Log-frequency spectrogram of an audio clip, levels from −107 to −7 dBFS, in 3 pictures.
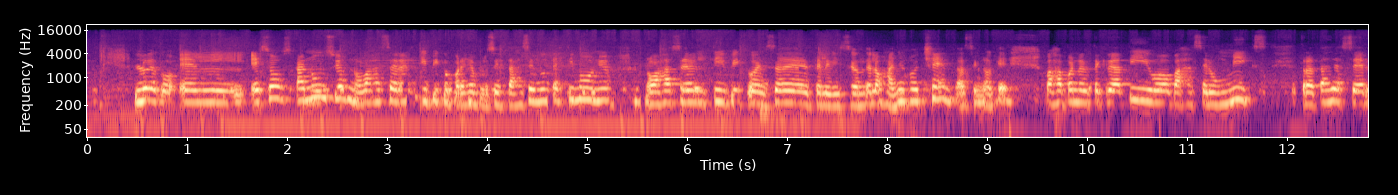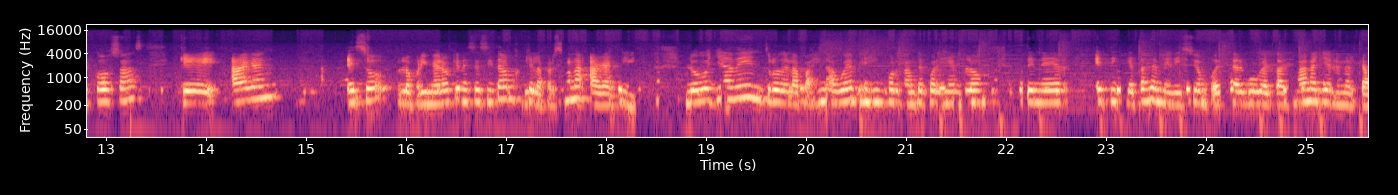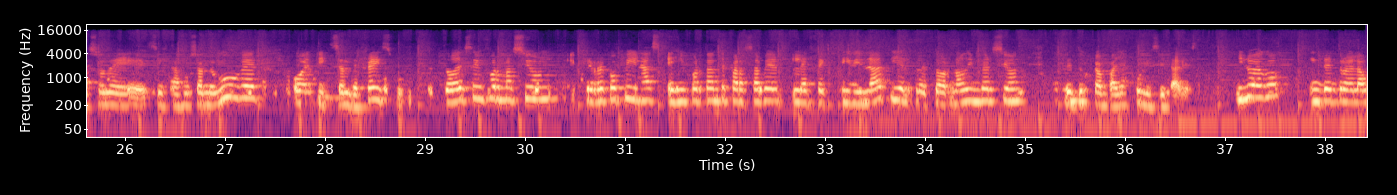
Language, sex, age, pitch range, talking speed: Spanish, female, 10-29, 230-270 Hz, 180 wpm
